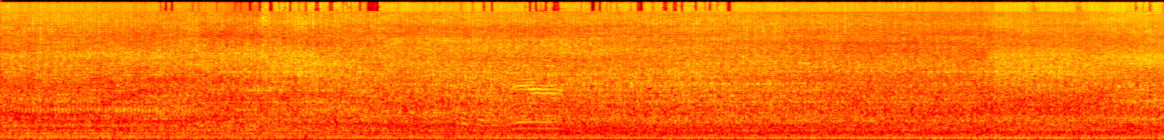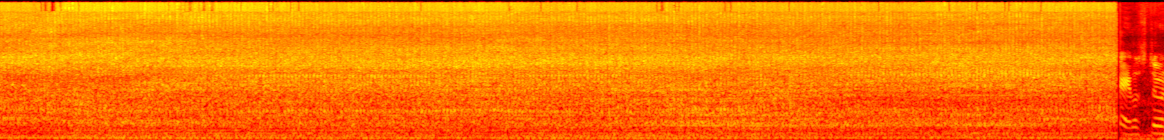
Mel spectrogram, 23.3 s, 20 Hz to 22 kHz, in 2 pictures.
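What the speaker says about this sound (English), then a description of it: "this is the engine running" A patched-up 1973 Ford Mustang engine runs at a steady idle, a continuous low rumble that stays close and even throughout, with a voice speaking over it.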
